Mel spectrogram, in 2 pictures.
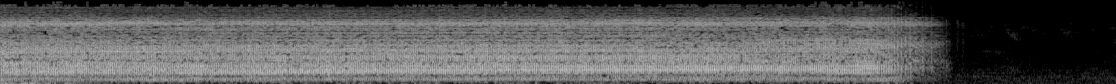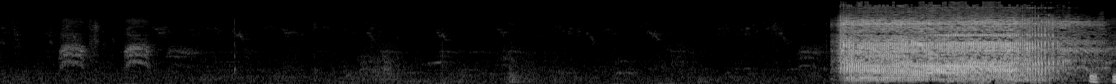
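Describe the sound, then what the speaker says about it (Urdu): A Tiger TGP 226 hammer drill in hammer mode bores into stone, a loud, close, continuous grinding roar for about nine seconds, then near silence with faint background sounds and brief taps, before the drill starts again abruptly. "تو میں ڈرلنگ سٹارٹ کروں گا۔"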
